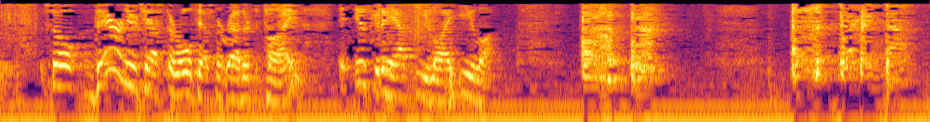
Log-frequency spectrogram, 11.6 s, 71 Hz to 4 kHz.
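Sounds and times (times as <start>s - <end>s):
low steady hum: 0.0s - 11.6s
speech: 0.7s - 6.2s
harsh coughs: 7.2s - 8.5s, 9.9s - 11.5s.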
